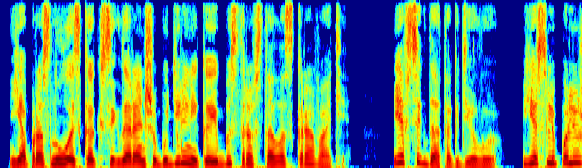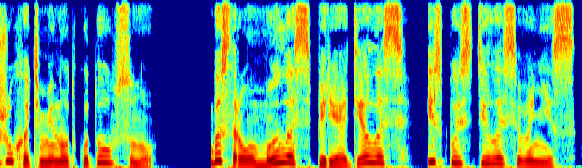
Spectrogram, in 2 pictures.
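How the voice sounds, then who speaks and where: A woman narrating a first-person story in an earnest, steady storytelling manner. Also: on the high side, no echo, studio quality.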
